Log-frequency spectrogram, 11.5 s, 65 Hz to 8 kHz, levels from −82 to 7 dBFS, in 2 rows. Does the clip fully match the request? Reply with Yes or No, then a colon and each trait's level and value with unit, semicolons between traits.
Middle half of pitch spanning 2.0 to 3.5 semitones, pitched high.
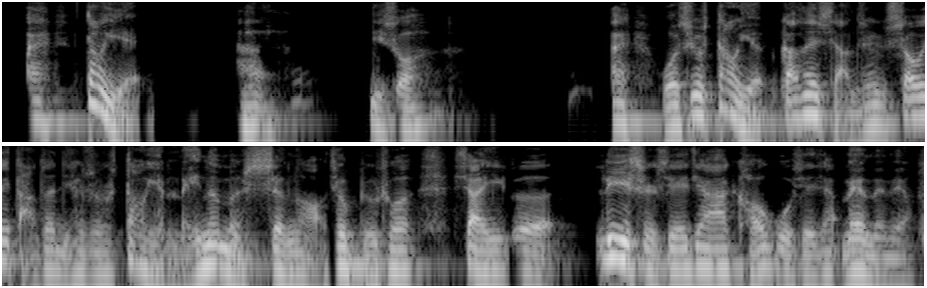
No: average, 3.2 semitones; low, 115 Hz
